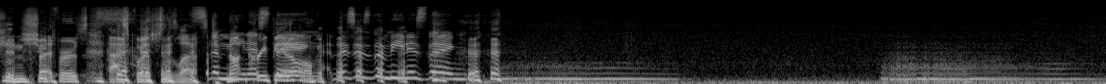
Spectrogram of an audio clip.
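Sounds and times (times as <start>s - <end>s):
laughter: 0.0s - 5.1s
speech: 0.0s - 5.2s
woman snoring: 4.9s - 6.8s, 8.8s - 11.0s.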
